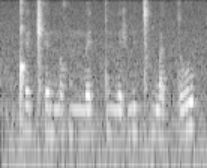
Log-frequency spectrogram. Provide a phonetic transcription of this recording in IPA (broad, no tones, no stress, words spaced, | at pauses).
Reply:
ǃʰɛǁʰɛŋnɔx mːɛ tːũŋlɐʃnɨ ǀʰiwa tːo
